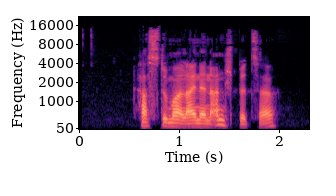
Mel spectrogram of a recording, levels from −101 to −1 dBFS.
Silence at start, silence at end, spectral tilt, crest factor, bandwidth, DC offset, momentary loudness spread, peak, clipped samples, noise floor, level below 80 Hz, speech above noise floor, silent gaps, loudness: 0.6 s; 0.35 s; -3.5 dB/octave; 20 dB; 15 kHz; under 0.1%; 10 LU; -6 dBFS; under 0.1%; -64 dBFS; -70 dBFS; 41 dB; none; -24 LUFS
